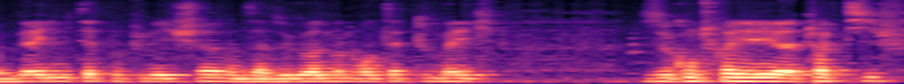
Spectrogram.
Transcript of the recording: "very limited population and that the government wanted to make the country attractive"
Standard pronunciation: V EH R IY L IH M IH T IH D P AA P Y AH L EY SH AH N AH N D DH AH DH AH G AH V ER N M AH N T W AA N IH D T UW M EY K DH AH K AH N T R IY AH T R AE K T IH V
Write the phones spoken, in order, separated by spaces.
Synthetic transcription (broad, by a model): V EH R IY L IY M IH T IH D P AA P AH L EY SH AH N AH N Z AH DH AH G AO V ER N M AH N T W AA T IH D T UW M EY K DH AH K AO T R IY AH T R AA K T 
